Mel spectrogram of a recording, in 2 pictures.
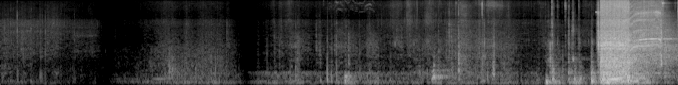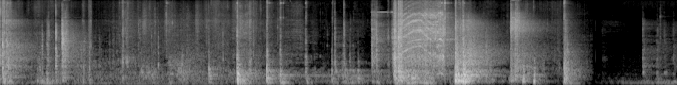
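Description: Cordless screw gun backing out cabinet screws: two loud runs of the motor, one about nine seconds in and one about sixteen seconds in, the second with a whine that rises and falls, with lighter clicks and knocks of handling between them.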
